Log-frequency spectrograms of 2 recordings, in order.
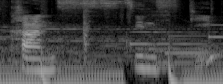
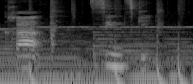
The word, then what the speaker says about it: Krasinski: I still cannot pronounce it. John Krasinski. No, why am I saying N? John Krasinski.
